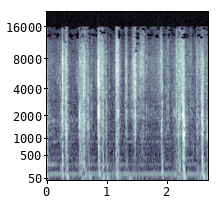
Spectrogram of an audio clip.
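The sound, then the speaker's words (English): A deck of cards being shuffled, a run of quick papery riffles and taps with crisp bursts and short pauses between them, quiet and with no voices. “without further ado, I will be shuffling the tried and true Terramucho”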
